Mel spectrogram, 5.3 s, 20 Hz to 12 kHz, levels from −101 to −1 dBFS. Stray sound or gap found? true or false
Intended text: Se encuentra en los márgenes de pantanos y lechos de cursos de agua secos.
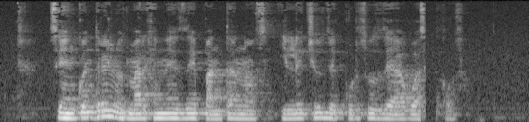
true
